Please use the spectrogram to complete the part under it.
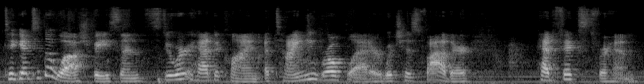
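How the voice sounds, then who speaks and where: Low-voiced, creaky woman reading a storybook. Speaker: storytime reader, host. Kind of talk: reading a children's book aloud. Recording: roomy echo, light background noise.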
